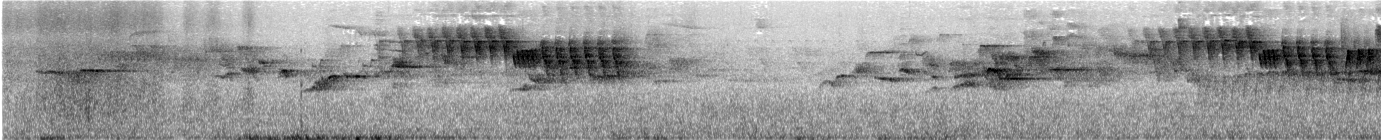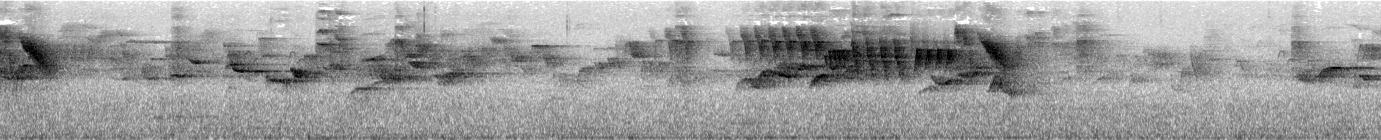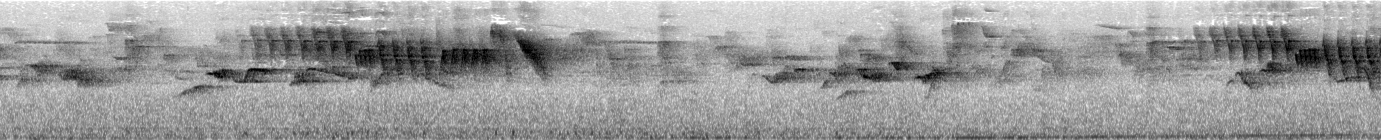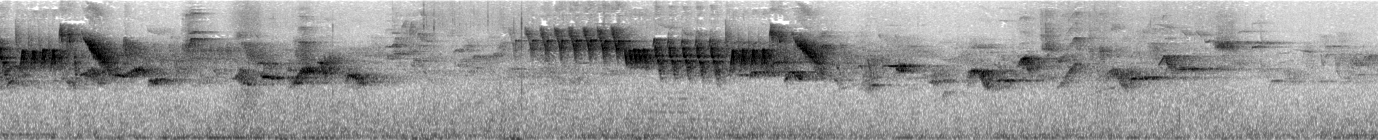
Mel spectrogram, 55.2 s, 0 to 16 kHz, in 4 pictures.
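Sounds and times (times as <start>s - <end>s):
birds, natural sound: 0.0s - 55.2s.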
